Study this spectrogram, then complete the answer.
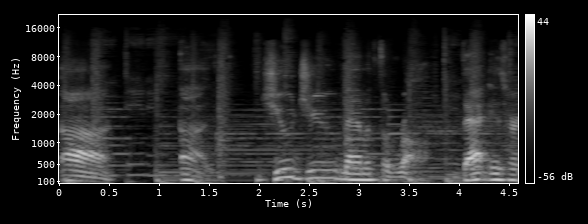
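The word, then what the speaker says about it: Jurnee Smollett: up it's uh uh juju mammoth raw that is her name some people keep saying goku mammoth raw it's juju mammoth raw of course uh the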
